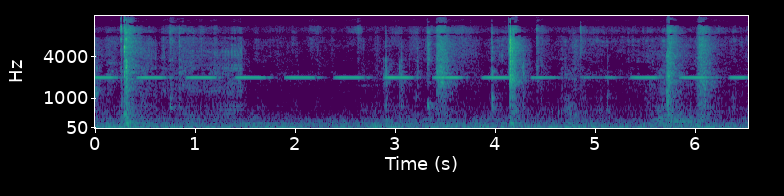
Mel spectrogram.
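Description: A faint electronic beeper sounding short high beeps, about two a second, that stop near the end. A few clicks and knocks come from the compression gauge and its hose being handled on the engine's cam cover as it is moved between spark-plug holes.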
